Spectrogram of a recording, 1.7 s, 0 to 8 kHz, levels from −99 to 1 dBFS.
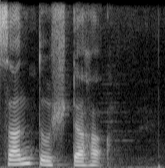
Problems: none marked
